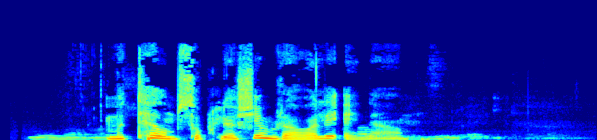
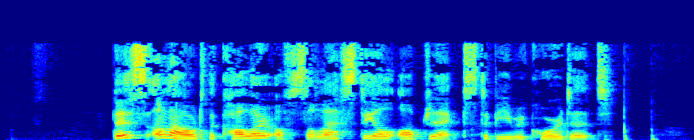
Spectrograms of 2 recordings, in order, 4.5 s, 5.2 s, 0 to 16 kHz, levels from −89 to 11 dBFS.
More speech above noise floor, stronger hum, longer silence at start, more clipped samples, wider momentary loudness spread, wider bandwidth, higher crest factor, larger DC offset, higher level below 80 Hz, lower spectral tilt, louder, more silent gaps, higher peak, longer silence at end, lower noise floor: second, 36 dB vs 55 dB; neither; second, 0.2 s vs 0.85 s; neither; first, 22 LU vs 12 LU; about the same, 11.5 kHz vs 11.5 kHz; about the same, 18 dB vs 18 dB; neither; about the same, -58 dBFS vs -58 dBFS; first, -5 dB/octave vs -2.5 dB/octave; about the same, -20 LUFS vs -18 LUFS; neither; about the same, -4 dBFS vs -2 dBFS; first, 1.05 s vs 0.5 s; second, -56 dBFS vs -73 dBFS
